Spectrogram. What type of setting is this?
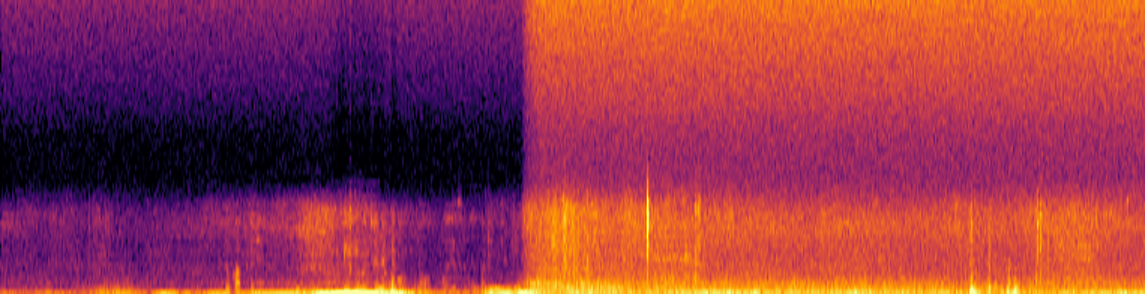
car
